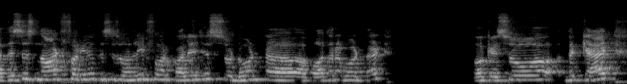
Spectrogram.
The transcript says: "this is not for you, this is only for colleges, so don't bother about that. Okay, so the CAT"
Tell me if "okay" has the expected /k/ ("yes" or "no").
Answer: yes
